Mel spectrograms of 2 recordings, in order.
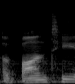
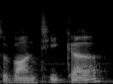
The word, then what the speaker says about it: Avantika: It's not Avanti, it's Avantika. Avantika.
